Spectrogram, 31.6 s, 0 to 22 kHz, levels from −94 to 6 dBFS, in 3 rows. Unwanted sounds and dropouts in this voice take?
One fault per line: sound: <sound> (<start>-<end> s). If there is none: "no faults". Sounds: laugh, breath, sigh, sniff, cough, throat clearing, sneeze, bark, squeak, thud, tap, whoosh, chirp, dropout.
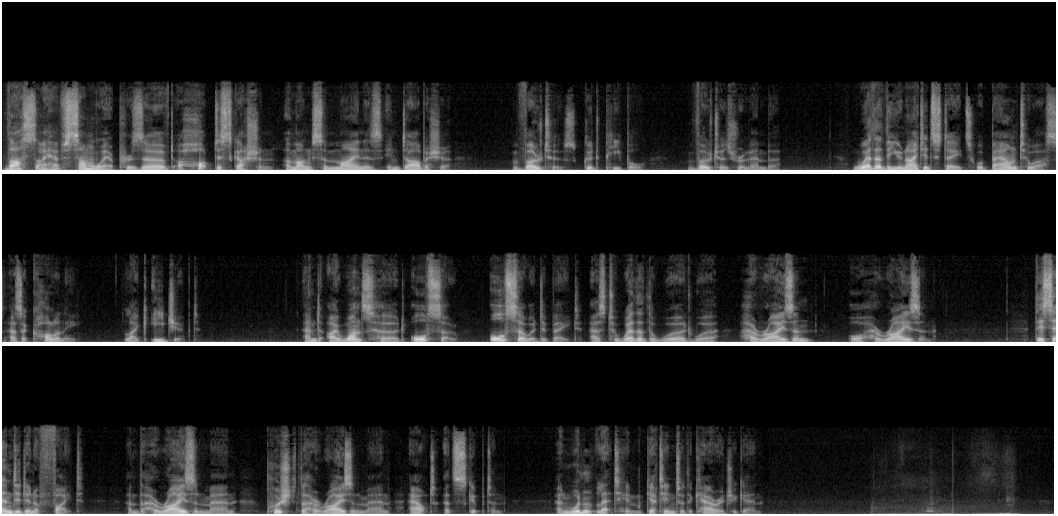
sound: bark (29.8-31.3 s)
